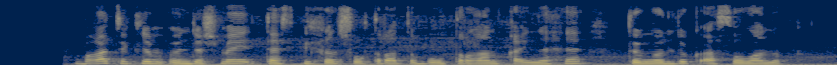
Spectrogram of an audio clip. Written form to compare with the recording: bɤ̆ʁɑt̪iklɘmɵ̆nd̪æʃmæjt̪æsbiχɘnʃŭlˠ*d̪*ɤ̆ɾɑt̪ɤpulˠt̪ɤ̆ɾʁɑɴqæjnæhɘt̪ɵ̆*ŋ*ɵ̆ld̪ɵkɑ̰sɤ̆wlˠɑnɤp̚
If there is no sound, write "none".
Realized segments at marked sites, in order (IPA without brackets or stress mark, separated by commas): t̪, ŋ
